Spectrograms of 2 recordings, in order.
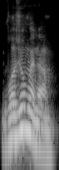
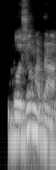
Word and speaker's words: bonjour madame: উচ্চারণ করেন। বজু ম্যাডাম বজু মাদাম, right.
